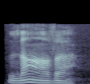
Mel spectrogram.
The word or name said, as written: larva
